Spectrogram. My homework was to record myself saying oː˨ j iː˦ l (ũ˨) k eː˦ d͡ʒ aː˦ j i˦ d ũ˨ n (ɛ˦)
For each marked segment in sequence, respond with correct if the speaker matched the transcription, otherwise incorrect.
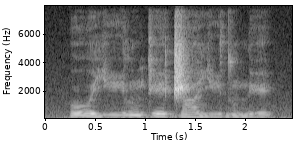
incorrect: ũ˦, incorrect: ɪ˦

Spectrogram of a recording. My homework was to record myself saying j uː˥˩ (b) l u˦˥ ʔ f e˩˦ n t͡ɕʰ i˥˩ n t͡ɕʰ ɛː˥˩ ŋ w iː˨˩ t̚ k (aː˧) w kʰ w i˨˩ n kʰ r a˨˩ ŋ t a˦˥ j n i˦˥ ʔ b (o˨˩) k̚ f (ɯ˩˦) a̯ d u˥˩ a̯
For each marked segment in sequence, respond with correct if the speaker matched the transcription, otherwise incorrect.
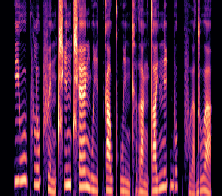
incorrect: pʰ, incorrect: a˧, incorrect: o˦˥, correct

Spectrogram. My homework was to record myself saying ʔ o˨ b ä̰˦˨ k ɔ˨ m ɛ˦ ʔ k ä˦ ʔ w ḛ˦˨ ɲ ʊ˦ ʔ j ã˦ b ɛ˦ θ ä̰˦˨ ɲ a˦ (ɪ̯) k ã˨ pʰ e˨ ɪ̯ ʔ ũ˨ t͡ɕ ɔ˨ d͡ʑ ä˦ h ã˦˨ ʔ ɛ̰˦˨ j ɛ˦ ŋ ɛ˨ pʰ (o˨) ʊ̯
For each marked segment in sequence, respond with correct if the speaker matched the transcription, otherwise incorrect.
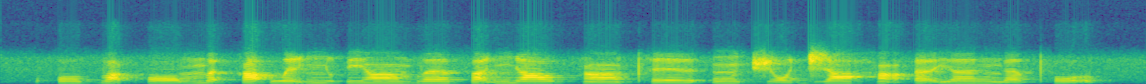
incorrect: ʊ̯, incorrect: o̰˦˨

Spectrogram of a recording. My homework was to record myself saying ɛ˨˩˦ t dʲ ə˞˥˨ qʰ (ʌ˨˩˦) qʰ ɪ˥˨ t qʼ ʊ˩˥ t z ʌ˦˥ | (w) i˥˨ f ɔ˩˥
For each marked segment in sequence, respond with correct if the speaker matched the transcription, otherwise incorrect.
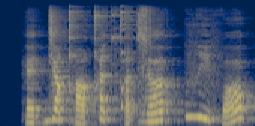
incorrect: ɑ˨˩˦, incorrect: v

